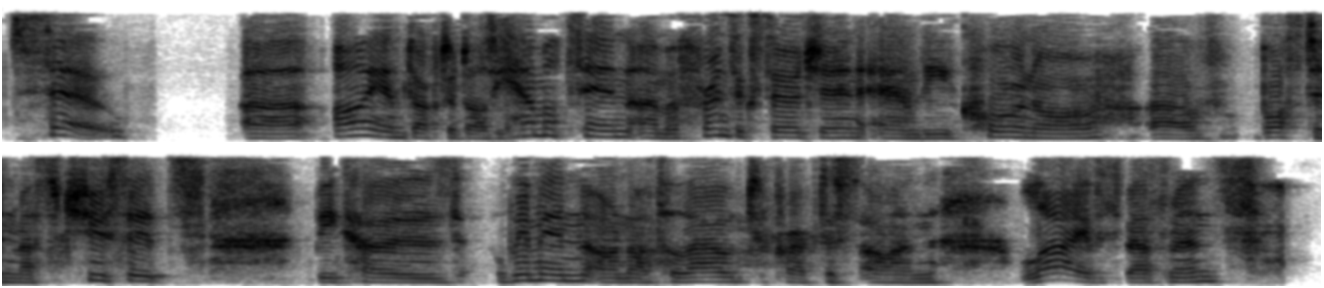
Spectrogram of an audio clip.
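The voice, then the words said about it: Put-on traditional English accent. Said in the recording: “accent ... traditional English with no actual source”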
